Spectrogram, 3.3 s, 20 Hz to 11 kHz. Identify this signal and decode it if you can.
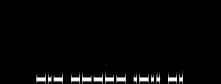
Morse code, heard as a keyed tone, about 28 wpm, 700 Hz. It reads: K0LN
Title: USA Call Signs - 4 Characters - Repeated 3x - 28wpm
